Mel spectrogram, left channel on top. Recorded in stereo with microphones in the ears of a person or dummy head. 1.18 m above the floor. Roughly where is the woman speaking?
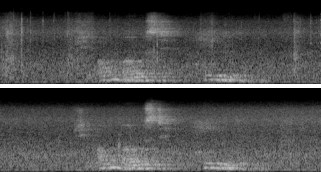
Right.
